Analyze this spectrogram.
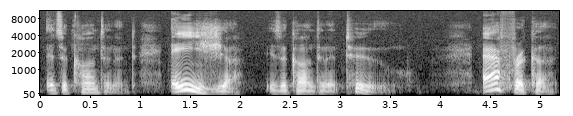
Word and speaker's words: Asia: Asia, fijamos la pronunciación, fíjate, Asia, Asia, Asia. Este sonido je no existe en español, pero es un poco como en francés. Je suis, je sais, je, j'ai vu, je, Asia, Asia, ja, sha, shut.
